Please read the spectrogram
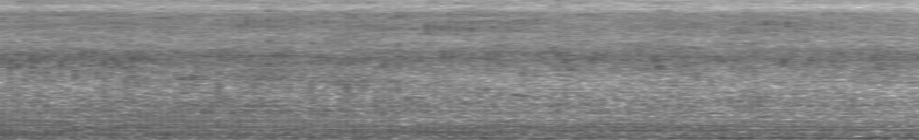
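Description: A steady engine drone with hiss, with no distinct knocks or changes.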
